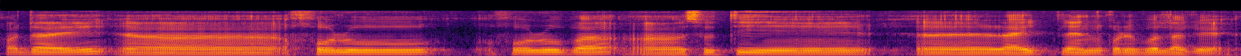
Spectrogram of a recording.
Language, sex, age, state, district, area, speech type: Assamese, male, 18-30, Assam, Morigaon, rural, spontaneous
